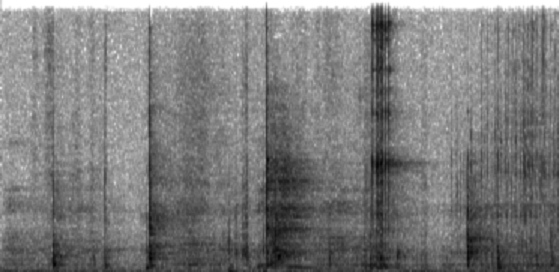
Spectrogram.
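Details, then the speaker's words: Heybike Ranger/Mars e-bike front disc brake after backing the pad adjuster out in eighth-turn steps to cure squeak and rub: light, uneven freewheel ticking as the wheel coasts, no scraping; normal wheel spin, no brake rub. "and it is totally gone guys now I will squeeze the brake and done"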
